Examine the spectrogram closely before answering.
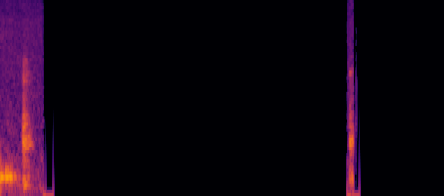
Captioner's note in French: silence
